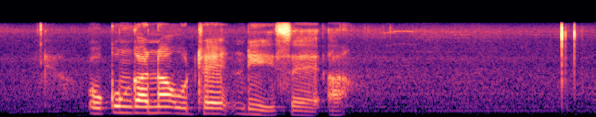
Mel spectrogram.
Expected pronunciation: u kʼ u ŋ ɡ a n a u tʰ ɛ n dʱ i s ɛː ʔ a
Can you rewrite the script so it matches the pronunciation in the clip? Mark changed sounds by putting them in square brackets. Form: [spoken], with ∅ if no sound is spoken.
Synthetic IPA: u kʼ u ŋ ɡ a n a u tʰ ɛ n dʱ i s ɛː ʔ a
